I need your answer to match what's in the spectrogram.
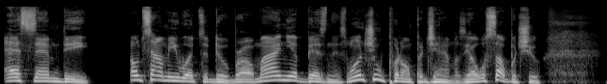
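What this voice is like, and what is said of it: Exaggerated Bronx accent. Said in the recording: “in my dirtiest Bronx voice”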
